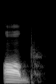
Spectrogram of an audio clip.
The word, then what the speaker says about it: of: curse a craved op remember this off of guys should sound like ob and oh double left is off this is a very basic pronunciation tapes remember and we need to be careful do not say off in both cases o f is ob and o double f is off her father can't drive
